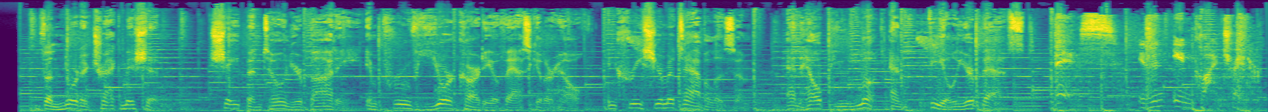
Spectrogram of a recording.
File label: fast informercial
